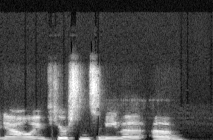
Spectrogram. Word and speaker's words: Sinema: right now and kirsten sinema um cinema whatever i keep on pronouncing your name a different way than you do i thought it was cinema no cinema okay anyway almost like cinnamon yeah um she's yeah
